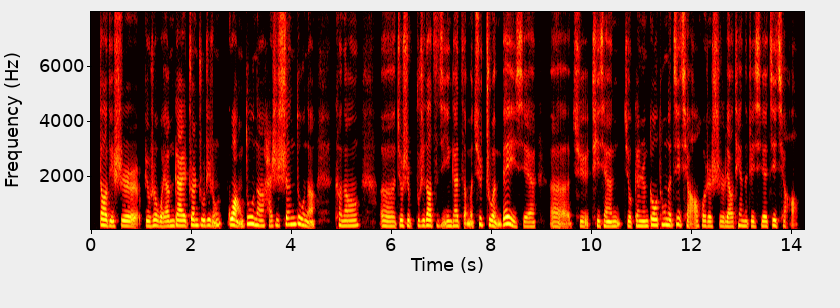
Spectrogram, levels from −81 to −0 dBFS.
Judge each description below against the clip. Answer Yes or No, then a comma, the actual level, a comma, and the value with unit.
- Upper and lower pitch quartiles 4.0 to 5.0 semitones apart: No, average, 2.9 semitones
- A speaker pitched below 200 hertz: Yes, high, 190 Hz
